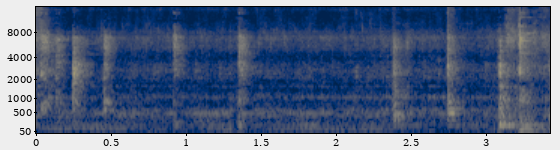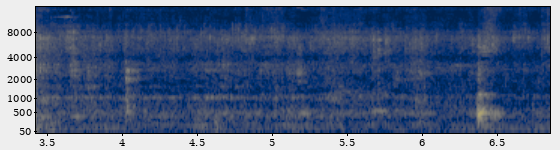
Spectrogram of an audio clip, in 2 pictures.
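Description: Vegetables frying faintly in oil in a pressure cooker, with scattered clicks and knocks as tomato pieces are tipped in and a wooden spatula stirs the pot. The sharpest knock comes about three seconds in.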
